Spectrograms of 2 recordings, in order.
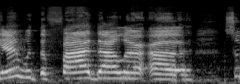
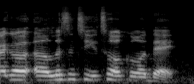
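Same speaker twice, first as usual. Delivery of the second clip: ordinary talk, nothing marked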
